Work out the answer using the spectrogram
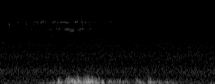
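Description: Eurasian bittern: one deep, hollow, booming note lasting about half a second, then a couple of softer low pulses. A faint high thin whistle sounds in the background.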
